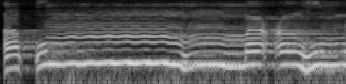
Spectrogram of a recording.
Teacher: Namanya bacaan idgham bi gunnah. Siap masuk ke huruf mim dan ditahan selama 3 harokat.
